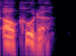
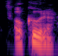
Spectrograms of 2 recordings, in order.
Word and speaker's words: Okuda: It's Okuda. If you're concerned about the pronunciation, it's Okuda. Jeffrey Okuda. – I was very concerned. – I got you. And one of the only reasons I know about how to say his name is because he's from Grand Prairie, which of course is in the Dallas Fort Worth area.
